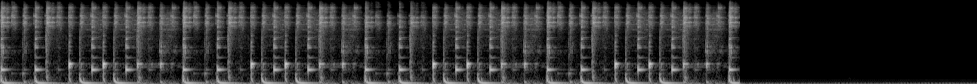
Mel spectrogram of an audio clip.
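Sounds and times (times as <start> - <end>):
drum: 0.0 - 7.4.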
